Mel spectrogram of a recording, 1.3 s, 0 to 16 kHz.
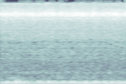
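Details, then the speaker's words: Fox Body V8, warm, in neutral with AC off, nearly stock with a B cam, Flowmasters and chopped exhaust: deep, steady rumble with a slight lope; fuel trims near zero; normal idle. "perfectly well it's a pretty much stock motor with a B cam guys when I hear it sounds a little lumpy to me but this is a like a B cam of flowmasters and chopped off exhaust"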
